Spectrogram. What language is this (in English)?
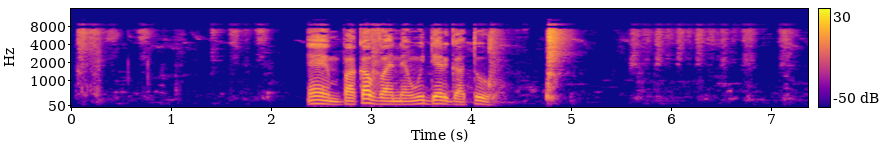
Wuzlam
